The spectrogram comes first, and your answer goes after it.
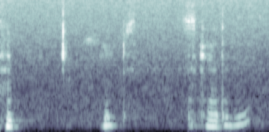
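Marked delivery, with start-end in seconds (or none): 1.9-2.5 a bit quiet, soft, hushed whisper. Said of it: "Sorry if I'm talking a bit quiet".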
